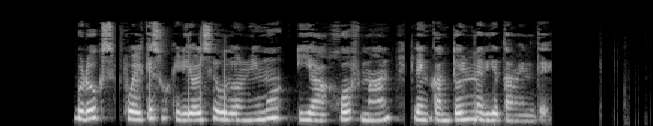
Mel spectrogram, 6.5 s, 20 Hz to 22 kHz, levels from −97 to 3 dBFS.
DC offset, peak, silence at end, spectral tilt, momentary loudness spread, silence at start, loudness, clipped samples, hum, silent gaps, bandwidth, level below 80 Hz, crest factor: under 0.1%; -2 dBFS; 1.05 s; -5 dB/octave; 8 LU; 0.75 s; -17 LUFS; under 0.1%; none; 1.14-1.18 s, 4.05-4.09 s; 11 kHz; -70 dBFS; 16 dB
